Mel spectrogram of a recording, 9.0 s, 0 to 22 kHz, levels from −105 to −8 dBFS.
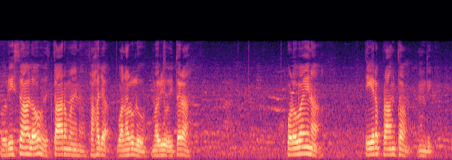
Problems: constant background noise, continuous background conversations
